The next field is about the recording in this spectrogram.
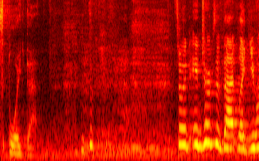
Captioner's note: laughing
